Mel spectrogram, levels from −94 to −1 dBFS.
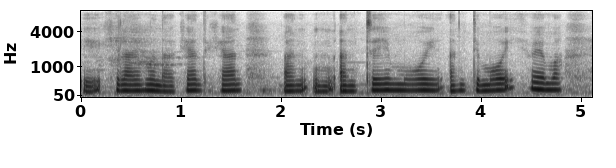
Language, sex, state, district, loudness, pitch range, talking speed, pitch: Mizo, male, Mizoram, Aizawl, -17 LUFS, 155-165 Hz, 190 wpm, 160 Hz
